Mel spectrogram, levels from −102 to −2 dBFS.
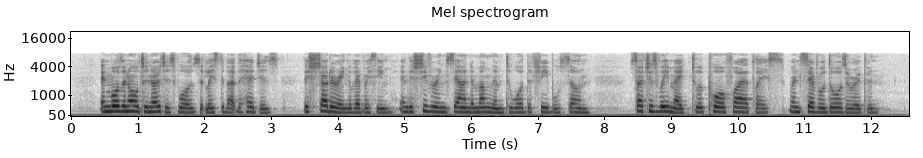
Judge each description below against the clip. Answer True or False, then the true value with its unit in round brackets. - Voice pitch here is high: True (210 Hz)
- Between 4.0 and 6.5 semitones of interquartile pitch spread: False (2.6 semitones)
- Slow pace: False (185 wpm)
